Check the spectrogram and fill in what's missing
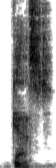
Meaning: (adjective) 1. In a gaseous state 2. Drunk; intoxicated by alcohol 3. High; intoxicated by psychoactive drugs 4. Exhausted 5. Happy 6. Excited; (verb) simple past and past participle of gas
- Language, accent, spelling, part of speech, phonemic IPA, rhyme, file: English, Australia, gassed, adjective / verb, /ɡæst/, -æst, En-au-gassed.ogg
